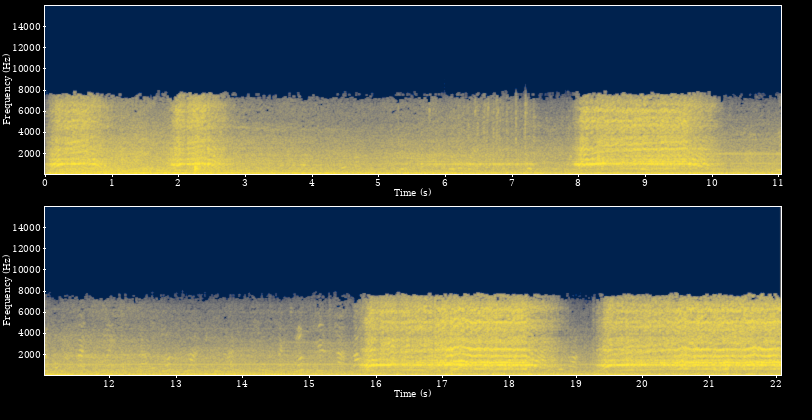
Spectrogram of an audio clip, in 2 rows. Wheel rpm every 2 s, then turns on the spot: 50, 20, 10, 30, 110, 0, 0, 20, 150, 70, 160.
4-6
